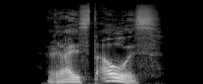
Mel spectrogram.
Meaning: inflection of ausreisen: 1. second-person singular/plural present 2. third-person singular present 3. plural imperative
- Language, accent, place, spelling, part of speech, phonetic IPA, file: German, Germany, Berlin, reist aus, verb, [ˌʁaɪ̯st ˈaʊ̯s], De-reist aus.ogg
